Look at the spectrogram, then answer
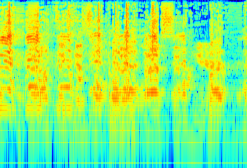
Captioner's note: laughter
